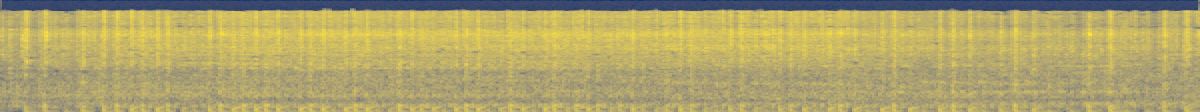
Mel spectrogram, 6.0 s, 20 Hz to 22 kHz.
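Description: A Sokół 1000 motorcycle engine running, a loud, close, rapid and even thumping beat that continues steadily with no speech.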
